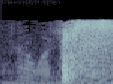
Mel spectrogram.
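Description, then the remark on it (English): A voice makes a loud, buzzy raspberry imitating a fart. It bursts in abruptly and holds steady to the end, following a brief, softer hum. “are you going to do fart sounds?”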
